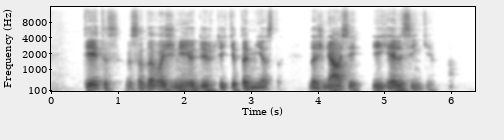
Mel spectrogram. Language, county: Lithuanian, Telšiai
